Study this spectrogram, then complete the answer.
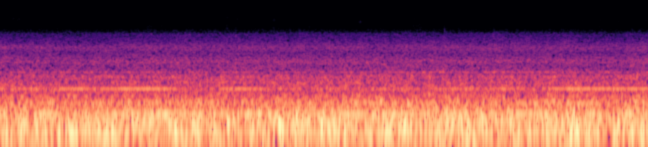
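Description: Tyres roar on the road, echoing in a tunnel.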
